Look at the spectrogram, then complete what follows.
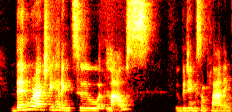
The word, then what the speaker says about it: Laos: it with an S because in French the S is silent so it's actually Lao so yeah I've heard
